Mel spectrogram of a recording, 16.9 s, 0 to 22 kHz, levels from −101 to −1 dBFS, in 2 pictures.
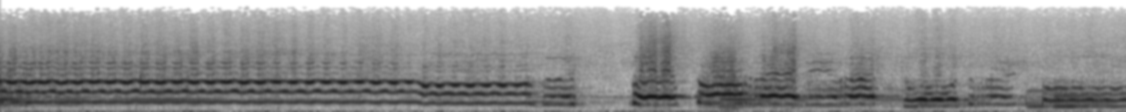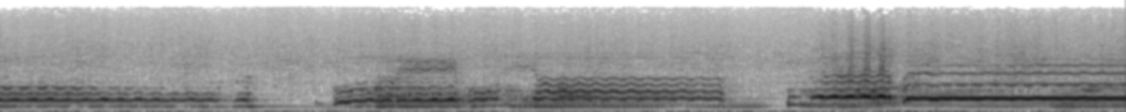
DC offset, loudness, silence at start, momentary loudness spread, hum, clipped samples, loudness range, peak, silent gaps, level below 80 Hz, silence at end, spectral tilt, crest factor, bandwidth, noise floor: under 0.1%; -17 LUFS; 0 s; 14 LU; none; under 0.1%; 9 LU; 0 dBFS; none; -50 dBFS; 0 s; -4 dB/octave; 16 dB; 16 kHz; -41 dBFS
